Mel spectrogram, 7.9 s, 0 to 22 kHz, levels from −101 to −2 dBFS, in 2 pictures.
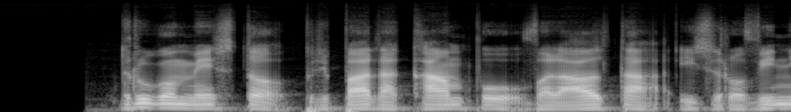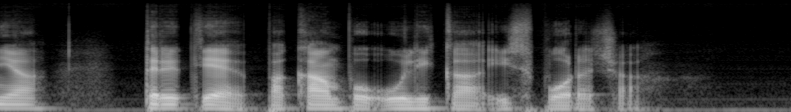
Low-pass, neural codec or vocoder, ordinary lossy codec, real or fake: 19.8 kHz; autoencoder, 48 kHz, 128 numbers a frame, DAC-VAE, trained on Japanese speech; none; fake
